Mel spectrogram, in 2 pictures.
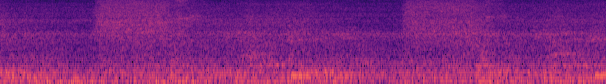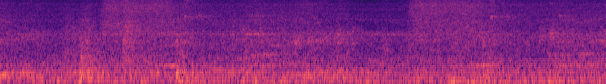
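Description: Automatic hardcover case-making machine running: a steady mechanical clatter, with a hiss that comes and goes about every two to three seconds.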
